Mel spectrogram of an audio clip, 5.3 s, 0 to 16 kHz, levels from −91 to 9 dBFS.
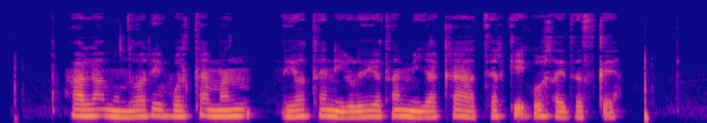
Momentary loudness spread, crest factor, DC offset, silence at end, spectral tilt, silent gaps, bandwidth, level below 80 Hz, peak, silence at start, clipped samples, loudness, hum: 8 LU; 18 dB; under 0.1%; 0.45 s; -8 dB/octave; none; 11.5 kHz; -60 dBFS; -10 dBFS; 0.55 s; under 0.1%; -28 LUFS; none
